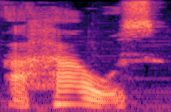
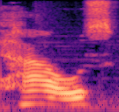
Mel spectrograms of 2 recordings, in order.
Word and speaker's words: house: y usaremos las palabras a House que significan una casa recuerda pronunciar la H de House como una J suave a House a House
